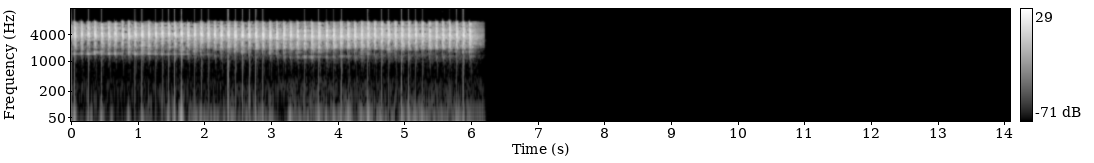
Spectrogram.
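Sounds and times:
stork-billed kingfisher harsh rattle: 0:00.0 - 0:06.2.

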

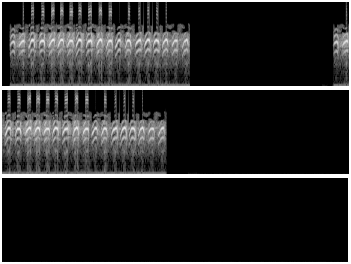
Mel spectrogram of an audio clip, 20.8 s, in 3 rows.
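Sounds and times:
bird singing upswept chirps: 0:00.2 - 0:03.8, 0:06.6 - 0:10.2.

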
